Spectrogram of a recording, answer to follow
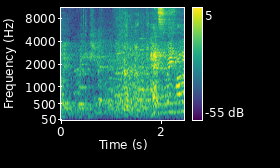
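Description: Indistinct speech with crowd chatter.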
